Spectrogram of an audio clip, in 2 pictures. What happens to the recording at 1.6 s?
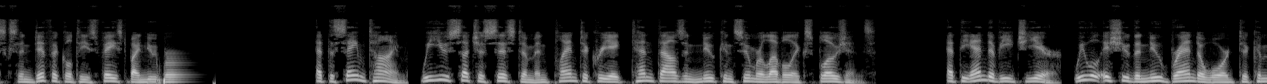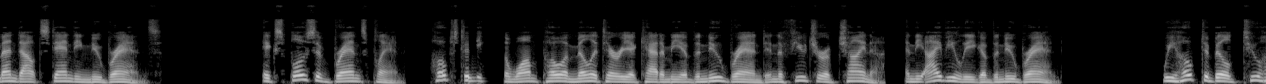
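Short concealed packet loss hits twice, at 1.53 to 1.58 s and 1.60 to 1.65 s. Each time a few hundredths of a second of audio failed to arrive, and the receiver patched the gap by extending the preceding sound before blending back, which is heard as a brief smear or wobble. From 1.67 to 2.15 s the sound is replaced by a continuation of itself that buzzes or hisses and fades into about 40 ms of silence, after which the audio resumes with almost half a second missing. That is most likely a long network dropout.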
